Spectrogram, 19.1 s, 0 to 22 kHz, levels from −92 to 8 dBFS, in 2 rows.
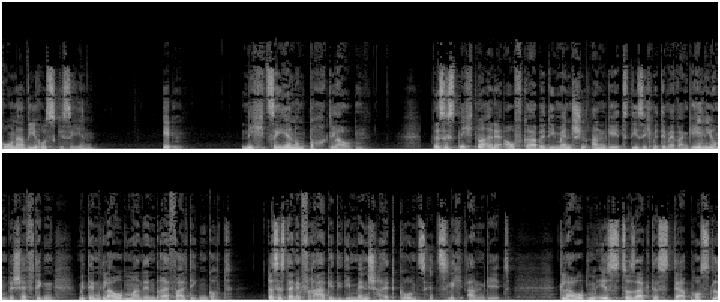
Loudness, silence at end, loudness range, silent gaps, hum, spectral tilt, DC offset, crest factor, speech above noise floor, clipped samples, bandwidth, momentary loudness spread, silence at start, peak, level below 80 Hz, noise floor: -23 LUFS; 0 s; 3 LU; none; none; -4.5 dB/octave; under 0.1%; 20 dB; 34 dB; under 0.1%; 16.5 kHz; 11 LU; 0 s; -4 dBFS; -50 dBFS; -57 dBFS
